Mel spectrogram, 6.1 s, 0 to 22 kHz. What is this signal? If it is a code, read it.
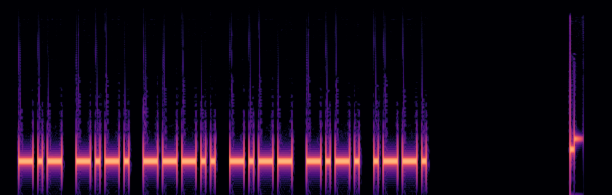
Morse code, heard as a keyed tone, about 25 wpm, 700 Hz. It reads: KC8YCP
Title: USA Call Signs - 6 Characters - 4x Character Spacing - 25wpm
